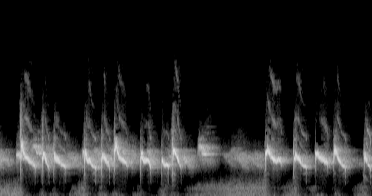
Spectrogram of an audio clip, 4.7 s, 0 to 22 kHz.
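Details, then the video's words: White-eye performing open song (buka sing) on 18 May 2022, following deworm treatment and health supplements; loud, sharp, high chirps repeated in rapid groups, one brief drawn-out note midway, faint room noise. "Mata Puteh Kitaro buka sing"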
